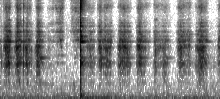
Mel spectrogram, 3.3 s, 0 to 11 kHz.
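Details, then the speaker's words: Mercedes OM 646 821 diesel cylinder head, first exhaust valve before lapping: harsh gritty rasping strokes, roughly three a second, scratchy not rustling; the seat is rough and unlapped, and should turn to a rustle once lapped. "главное на слух чтобы такой звук стал шелестящий вот когда поверхности притираются друг дружке"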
